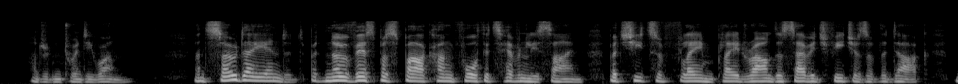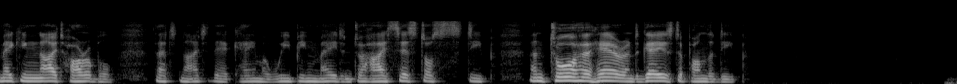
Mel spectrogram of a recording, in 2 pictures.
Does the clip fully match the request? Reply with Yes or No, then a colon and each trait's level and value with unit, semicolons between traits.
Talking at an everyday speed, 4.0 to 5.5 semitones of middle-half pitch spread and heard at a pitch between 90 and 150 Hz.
No: average, 155 wpm; average, 3.0 semitones; medium, 140 Hz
